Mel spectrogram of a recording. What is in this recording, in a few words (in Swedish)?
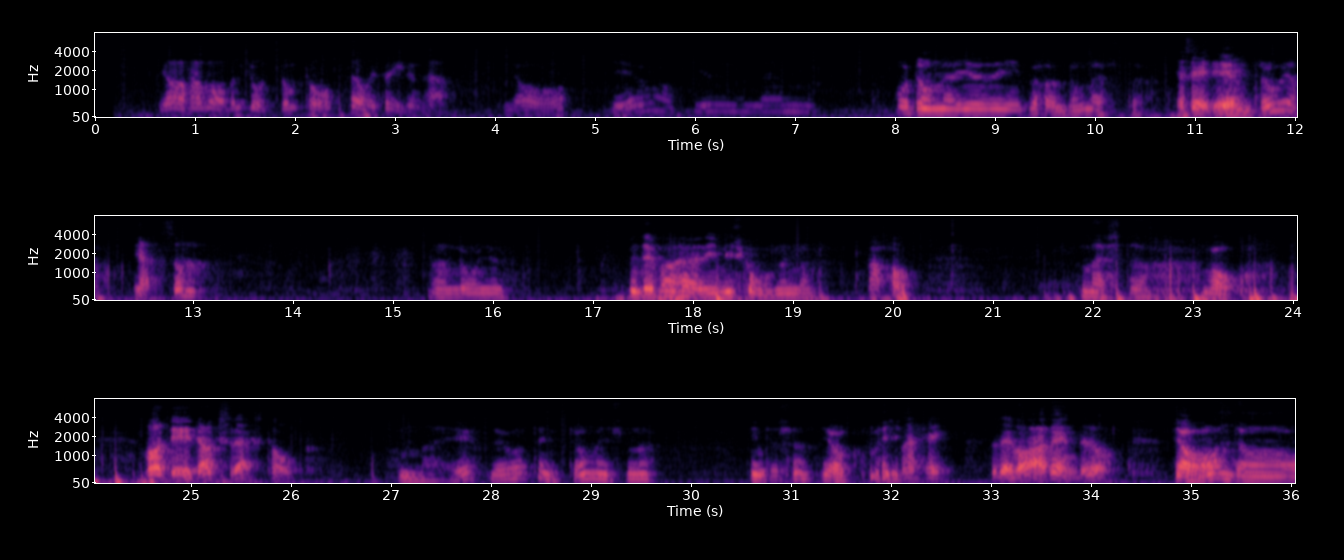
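Frillesås Halland, Svenska sagor dialekter; Folkminnen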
